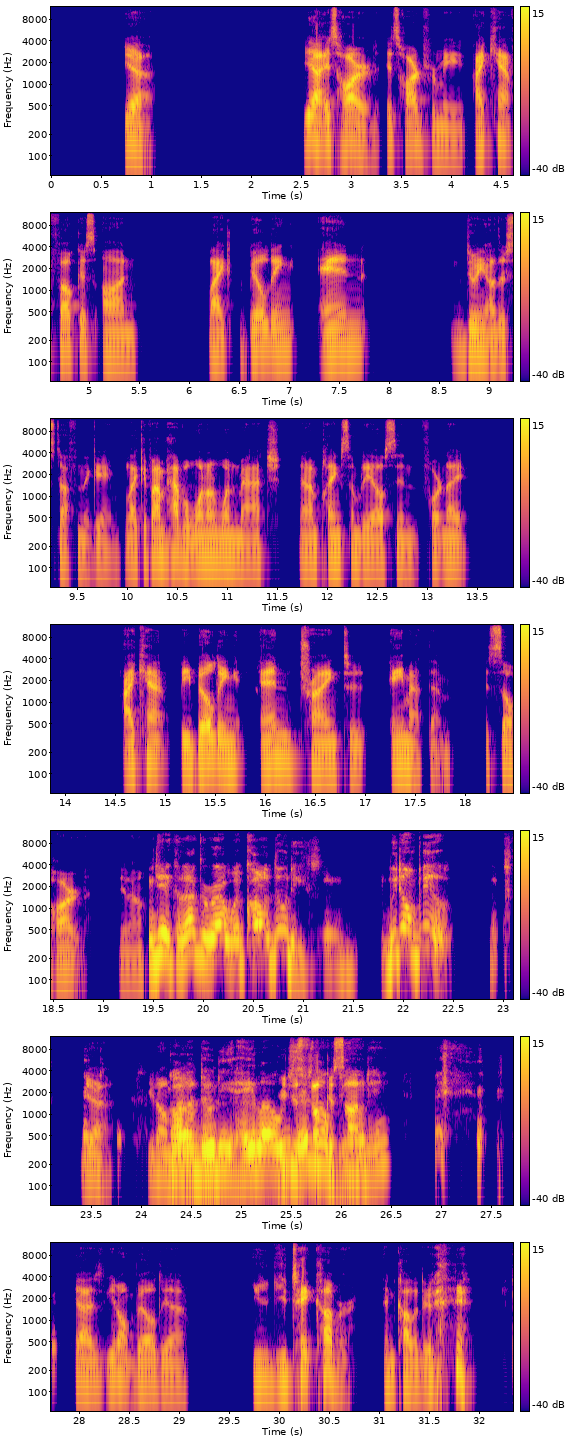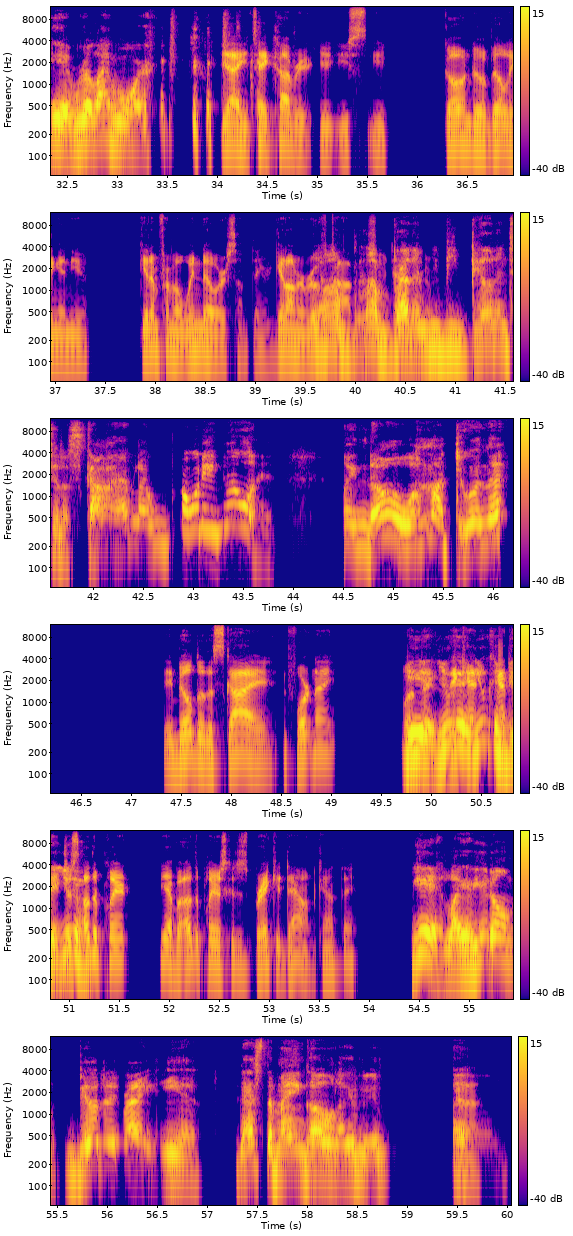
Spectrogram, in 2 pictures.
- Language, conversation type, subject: English, unstructured, How might playing video games influence our attention and mental skills?
- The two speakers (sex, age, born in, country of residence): male, 35-39, United States, United States; male, 40-44, United States, United States
- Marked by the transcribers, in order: other background noise; chuckle; chuckle; laughing while speaking: "of Duty"; tapping; chuckle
